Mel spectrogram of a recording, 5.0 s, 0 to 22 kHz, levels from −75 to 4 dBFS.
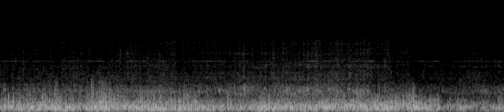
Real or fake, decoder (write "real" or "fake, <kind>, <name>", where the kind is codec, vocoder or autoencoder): real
